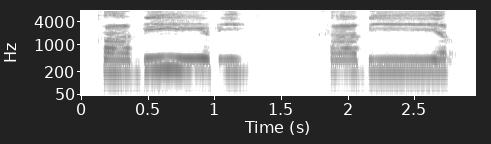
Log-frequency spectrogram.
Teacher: kaf jangan sampai kat tekak ya. Yang saya kata bunyi kat tekak tu qaf. Kaf tak payah. Kaf ni kat depan mulut je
